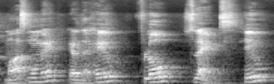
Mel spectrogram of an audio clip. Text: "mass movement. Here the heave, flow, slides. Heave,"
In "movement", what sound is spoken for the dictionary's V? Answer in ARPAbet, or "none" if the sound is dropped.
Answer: none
